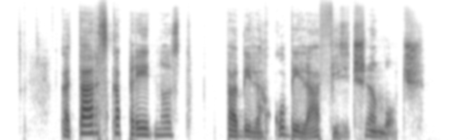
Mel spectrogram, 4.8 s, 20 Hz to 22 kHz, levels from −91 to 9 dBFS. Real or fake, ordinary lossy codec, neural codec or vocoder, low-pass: fake; none; codec, 44.1 kHz, 3.4 kbps, Pupu-Codec; none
